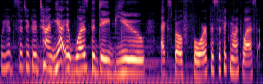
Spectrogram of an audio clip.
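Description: A woman's voice: mid-range voice, fairly even intonation, measured pace. A woman chatting casually outdoors on a canyon overlook, upbeat and affirming. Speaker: travel couple guest.

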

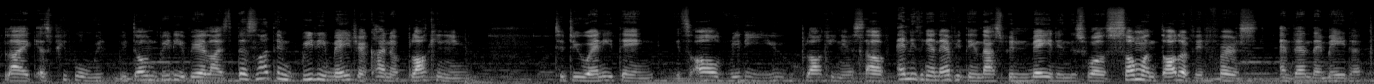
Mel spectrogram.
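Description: A young woman from Zimbabwe, a musician, giving relaxed, thoughtful interview answers in a casual way, recorded indoors in a studio. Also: fairly low pitch. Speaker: musician guest. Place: indoor studio with clothing racks.

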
